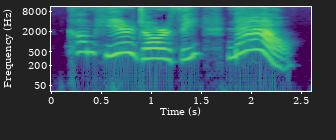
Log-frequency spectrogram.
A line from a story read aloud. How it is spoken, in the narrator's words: she cried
